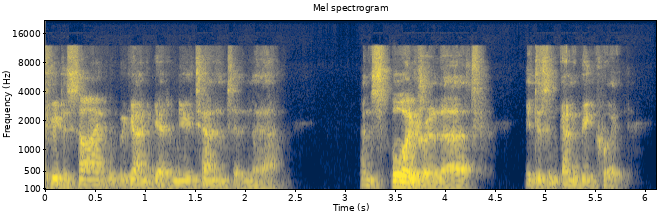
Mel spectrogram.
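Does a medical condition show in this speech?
No.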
